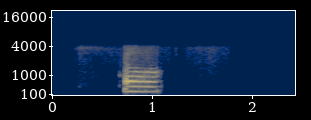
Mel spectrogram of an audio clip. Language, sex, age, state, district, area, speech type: Santali, female, 18-30, Jharkhand, Seraikela Kharsawan, rural, conversation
